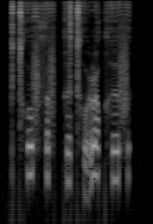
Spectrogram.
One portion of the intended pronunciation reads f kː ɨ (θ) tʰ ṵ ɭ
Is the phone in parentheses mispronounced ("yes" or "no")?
yes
